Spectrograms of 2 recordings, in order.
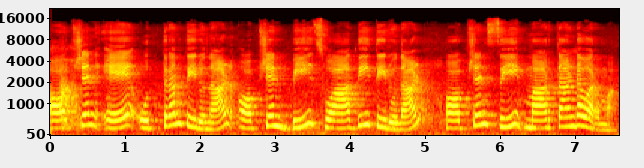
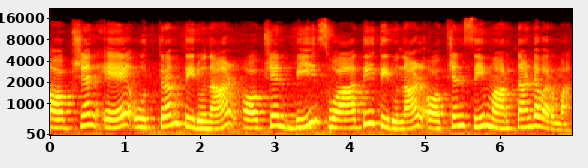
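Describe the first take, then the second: Both takes have the same delivery.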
